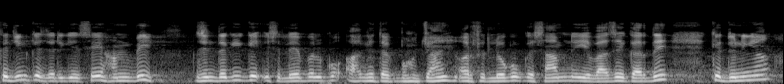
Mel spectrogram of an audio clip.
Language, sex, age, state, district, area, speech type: Urdu, male, 18-30, Uttar Pradesh, Saharanpur, urban, spontaneous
